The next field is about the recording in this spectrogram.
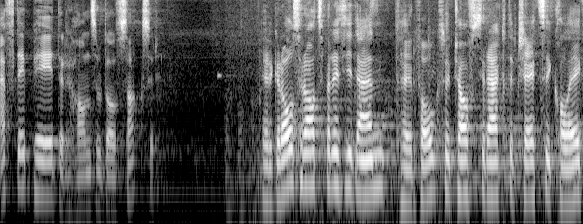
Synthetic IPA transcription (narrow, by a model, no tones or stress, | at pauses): ɛfd̥eːpʰeːd̪̥əɾhɑnsud̪ɔlfsɑksəɾ | hɛɾɡ̥ɾoːsɾɑːt̪spɾɛsid̪ænt̪hɛɾfɔlksʋɪtʃɑft͡ssd̥iɾækt̪əɾkʃɛt͡sikʰχɔleːɡ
